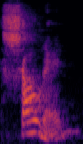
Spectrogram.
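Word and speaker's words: 小人: person Superior person or a virtuous person unlike shaan shaan is spelled as x i a o r e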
